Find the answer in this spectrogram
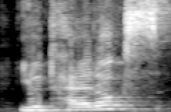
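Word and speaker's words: Euthyrox: नाम क्या है यूथस यहां पे गा ई साइलेंट है सिर्फ यू पढ़ते हैं हम यूथायरॉक्स 100 के नाम से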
